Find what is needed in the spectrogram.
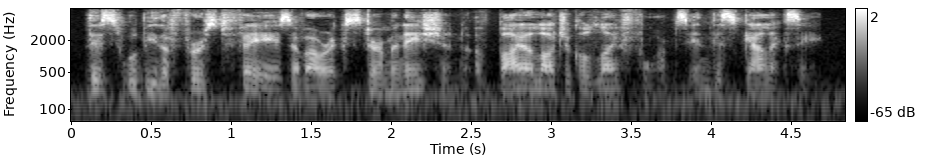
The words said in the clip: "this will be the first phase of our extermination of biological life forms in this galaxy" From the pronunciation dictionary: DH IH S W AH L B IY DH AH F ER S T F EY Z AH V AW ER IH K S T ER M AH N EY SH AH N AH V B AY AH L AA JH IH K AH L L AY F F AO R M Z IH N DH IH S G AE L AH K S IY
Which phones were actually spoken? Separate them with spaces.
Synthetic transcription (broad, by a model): DH IH S W AH L B IY DH AH F ER S T F EY Z AH V AW ER IH K S T ER M AH N EY SH AH N AH V B AY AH L AA JH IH K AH L L AY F F AO R M Z IH N DH IH S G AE L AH K S IY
